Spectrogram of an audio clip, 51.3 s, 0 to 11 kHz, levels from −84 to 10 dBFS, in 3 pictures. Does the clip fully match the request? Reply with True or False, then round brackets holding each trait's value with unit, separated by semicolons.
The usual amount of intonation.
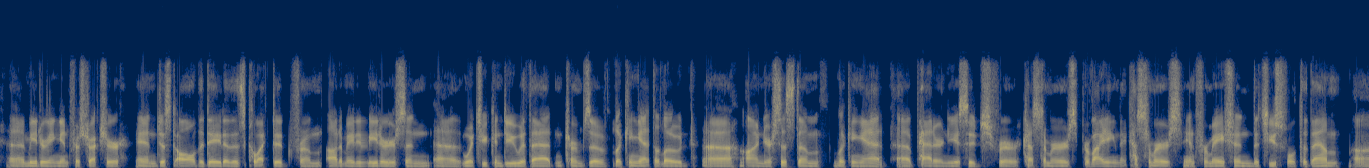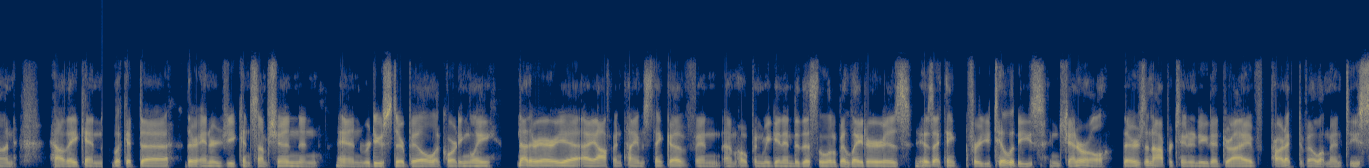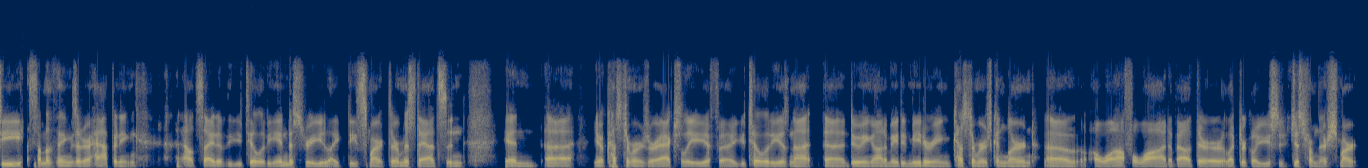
False (1.2 semitones)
